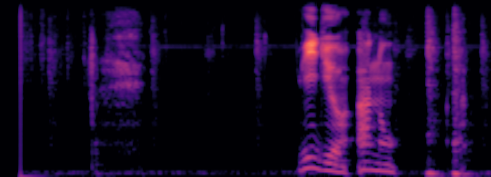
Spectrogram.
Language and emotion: Russian, neutral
